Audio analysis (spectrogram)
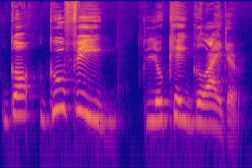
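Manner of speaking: plain reading voice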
